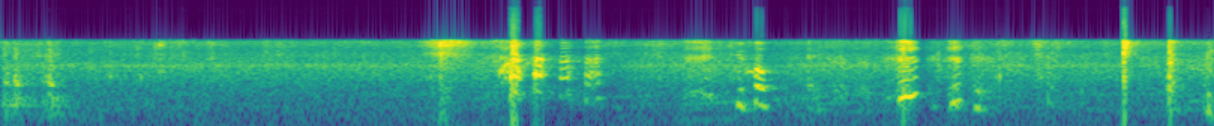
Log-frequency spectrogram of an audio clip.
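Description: A shaken plastic bottle of fizzy drink is opened and sprays out over a steady hiss, with a few sharp clicks from about halfway through. Bursts of laughter come with it.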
